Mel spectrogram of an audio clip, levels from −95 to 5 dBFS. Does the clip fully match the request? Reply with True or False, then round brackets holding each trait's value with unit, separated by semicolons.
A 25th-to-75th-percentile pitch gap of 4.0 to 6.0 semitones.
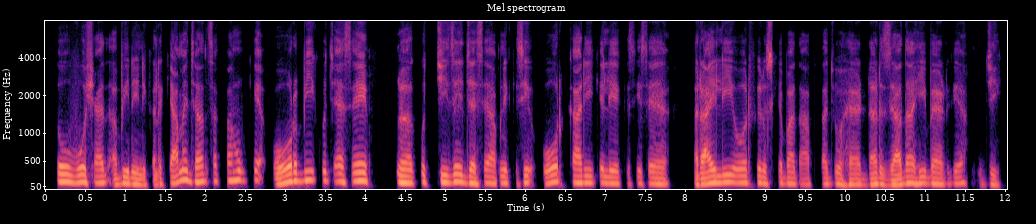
True (4.5 semitones)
